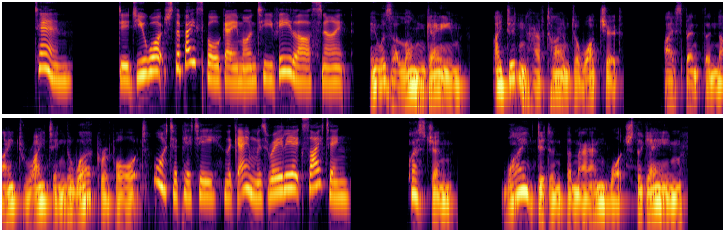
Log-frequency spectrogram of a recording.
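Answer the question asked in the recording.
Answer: He spent the night writing the work report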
